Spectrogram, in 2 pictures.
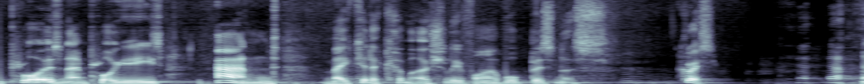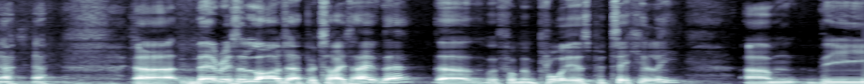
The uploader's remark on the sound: The Financial Wellbeing Conference 2019. Under the iconic wings of Concorde. Panel Discussion from the conference.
